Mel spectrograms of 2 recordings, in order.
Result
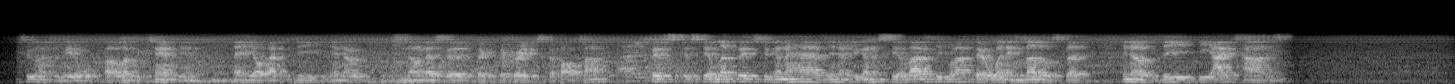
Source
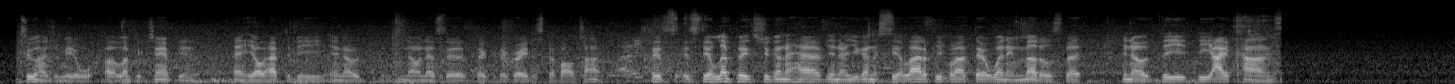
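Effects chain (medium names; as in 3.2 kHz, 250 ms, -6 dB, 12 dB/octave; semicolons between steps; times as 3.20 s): knee-point frequency compression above 2.7 kHz 4:1; level rider; gated-style reverb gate 130 ms flat, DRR 0.5 dB; trim -1.5 dB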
